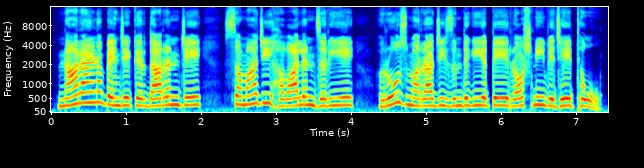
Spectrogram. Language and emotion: Sindhi, neutral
